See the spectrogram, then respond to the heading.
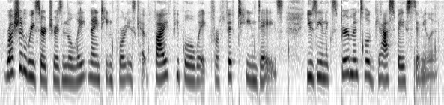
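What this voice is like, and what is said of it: Theatrical dramatic reading voice. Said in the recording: “put on my theater voice ... read this to you in a way that I've never read to you before”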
